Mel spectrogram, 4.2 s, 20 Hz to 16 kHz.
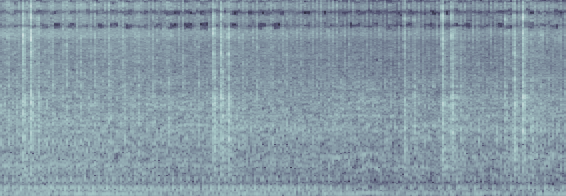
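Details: Fire-damaged diesel in 1989 Sambron D2000 telehandler after wiring-fault fire, running at about half throttle; settles into steady even run with solid low-end note and no knock or miss; sounds healthy, worth salvaging.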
